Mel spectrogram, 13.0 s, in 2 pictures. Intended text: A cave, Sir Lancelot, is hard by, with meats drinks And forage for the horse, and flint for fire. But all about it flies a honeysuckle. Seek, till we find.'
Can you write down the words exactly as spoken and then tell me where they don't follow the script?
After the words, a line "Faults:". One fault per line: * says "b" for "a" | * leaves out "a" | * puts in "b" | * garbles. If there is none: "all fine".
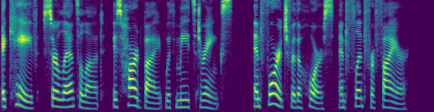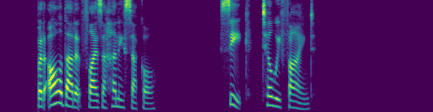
A cave, Sir Lancelot, is hard by, with meats drinks And forage for the horse, and flint for fire. But all about it flies a honeysuckle. Seek, till we find.'
Faults:
all fine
